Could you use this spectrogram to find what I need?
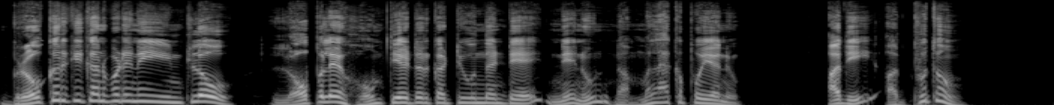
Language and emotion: Telugu, surprised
